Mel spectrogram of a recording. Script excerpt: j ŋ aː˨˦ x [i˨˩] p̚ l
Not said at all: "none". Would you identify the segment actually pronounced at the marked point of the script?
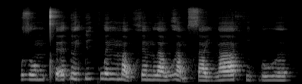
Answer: i˨˩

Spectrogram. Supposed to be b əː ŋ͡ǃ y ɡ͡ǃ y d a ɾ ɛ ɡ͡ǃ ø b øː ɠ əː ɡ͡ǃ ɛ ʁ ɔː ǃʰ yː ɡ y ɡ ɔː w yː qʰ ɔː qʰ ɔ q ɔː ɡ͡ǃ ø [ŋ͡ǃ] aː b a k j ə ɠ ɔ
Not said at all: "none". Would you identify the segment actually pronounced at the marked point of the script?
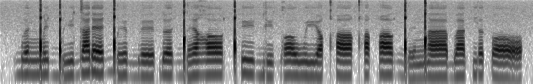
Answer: ŋ͡ǃ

